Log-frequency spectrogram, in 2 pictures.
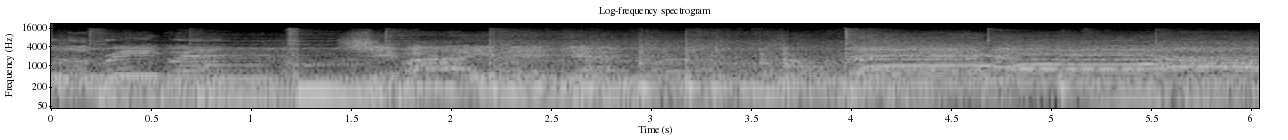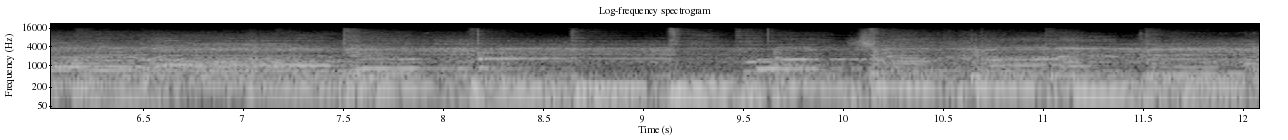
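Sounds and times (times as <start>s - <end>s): upright bass: 0.0s - 12.0s
vocal ensemble singing in harmony: 0.0s - 12.0s.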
